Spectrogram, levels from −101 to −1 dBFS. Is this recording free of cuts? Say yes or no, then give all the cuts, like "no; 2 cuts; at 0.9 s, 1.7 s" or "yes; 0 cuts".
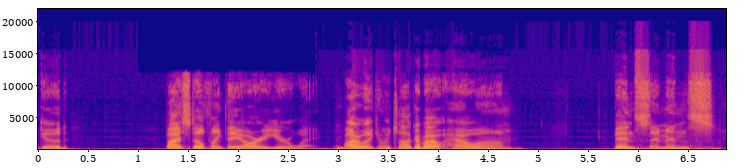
yes; 0 cuts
